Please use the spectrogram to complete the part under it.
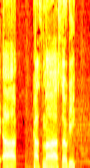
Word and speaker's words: Kazuma Asogi: Kazuma Asogi? – Yeah, you got it.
